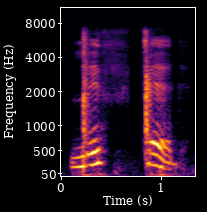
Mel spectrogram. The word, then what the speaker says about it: lifted: word is lift and when you add the ed it's lifted so it's two syllables now lift it which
